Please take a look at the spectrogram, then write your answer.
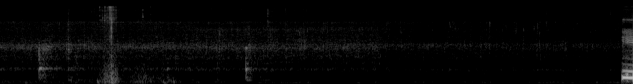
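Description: Onions fry with salt in a pan in a home kitchen, a soft steady sizzle broken by a few small stirring clicks, quiet and close.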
